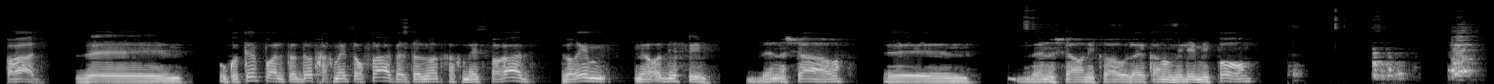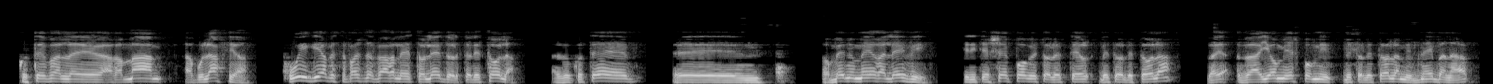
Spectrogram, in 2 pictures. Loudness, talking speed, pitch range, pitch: -18 LUFS, 100 wpm, 105-140 Hz, 120 Hz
